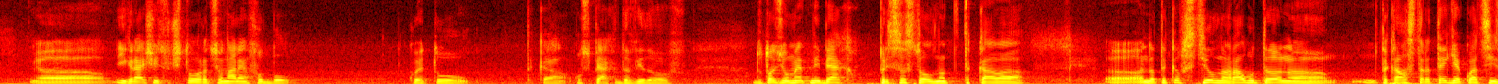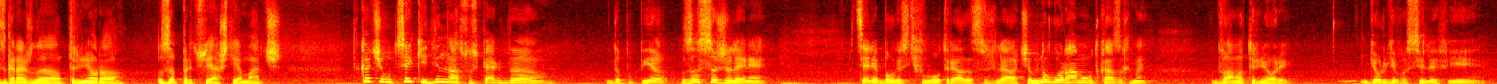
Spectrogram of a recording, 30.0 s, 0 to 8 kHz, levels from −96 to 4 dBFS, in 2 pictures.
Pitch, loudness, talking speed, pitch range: 150 Hz, -23 LUFS, 120 wpm, 135-165 Hz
